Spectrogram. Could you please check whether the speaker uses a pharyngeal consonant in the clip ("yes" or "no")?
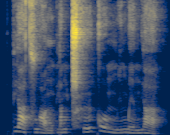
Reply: no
